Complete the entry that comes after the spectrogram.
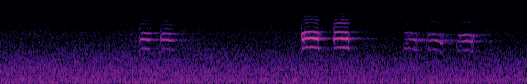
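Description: Faint bird calls over a quiet outdoor hush: two short notes about two seconds in, two louder ones around the middle, then a few softer notes.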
